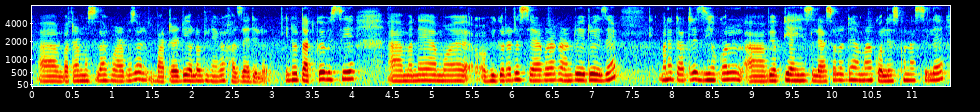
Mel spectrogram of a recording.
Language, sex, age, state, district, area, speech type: Assamese, female, 30-45, Assam, Kamrup Metropolitan, urban, spontaneous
